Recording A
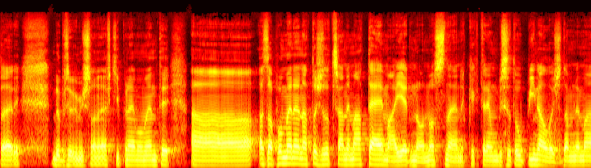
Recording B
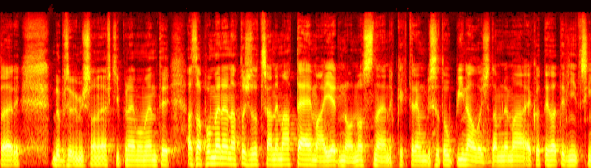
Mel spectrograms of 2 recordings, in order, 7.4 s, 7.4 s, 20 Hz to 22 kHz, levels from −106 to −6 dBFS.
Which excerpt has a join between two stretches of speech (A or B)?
B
